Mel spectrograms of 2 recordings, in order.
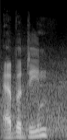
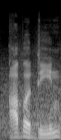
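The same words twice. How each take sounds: First: The first 'A' is said as another vowel. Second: The first 'A' is said as an open 'ah'. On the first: The speaker calls it wrong. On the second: The speaker calls it right. "weil ein A im Schottischen tatsächlich wie ein A ausgesprochen wird"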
